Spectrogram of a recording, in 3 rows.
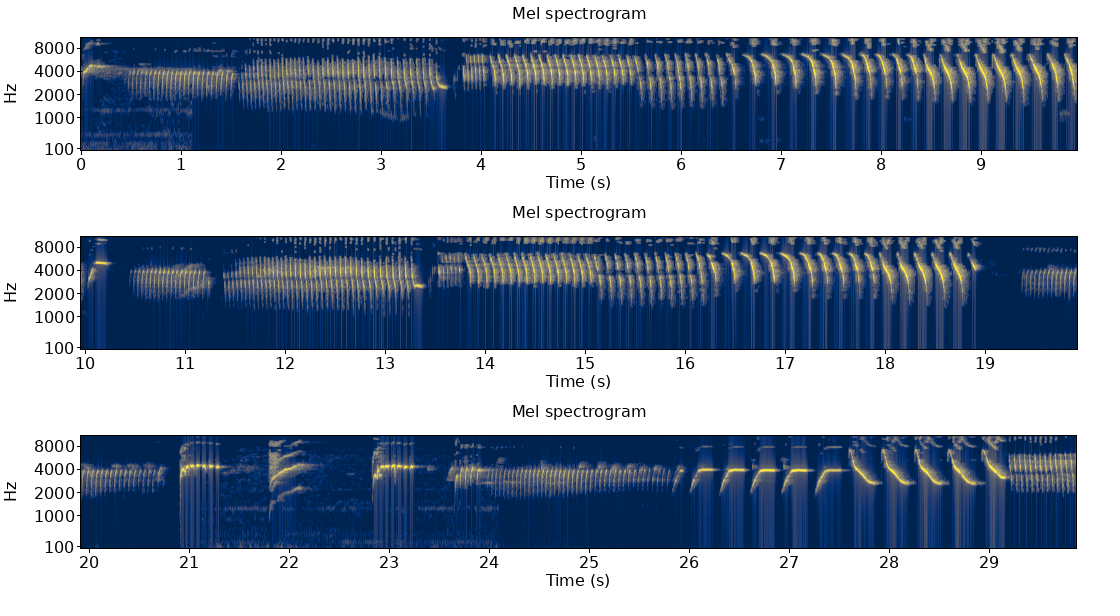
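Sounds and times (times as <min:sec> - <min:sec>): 
low rumbling noise: 0:00.0 - 0:01.1, 0:21.1 - 0:24.1
canary song used as a bird lure: 0:00.0 - 0:29.8.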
